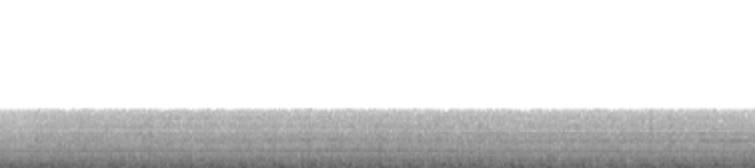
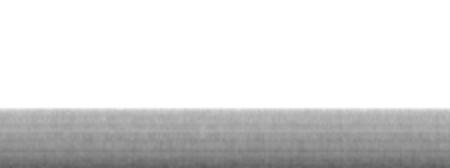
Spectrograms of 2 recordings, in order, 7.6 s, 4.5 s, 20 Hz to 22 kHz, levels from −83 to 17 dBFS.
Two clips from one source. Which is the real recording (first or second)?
first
